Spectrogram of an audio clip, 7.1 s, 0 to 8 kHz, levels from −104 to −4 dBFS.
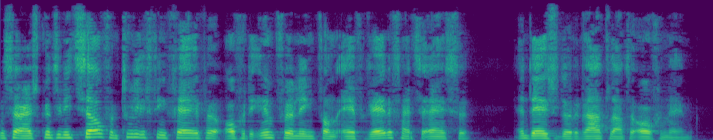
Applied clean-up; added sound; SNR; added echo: neural mask model DeepFilterNet 3.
